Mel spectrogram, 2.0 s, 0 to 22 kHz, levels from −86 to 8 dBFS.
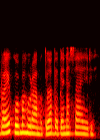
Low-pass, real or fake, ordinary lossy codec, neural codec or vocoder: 5.4 kHz; fake; none; codec, 24 kHz, 6 kbps, HILCodec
